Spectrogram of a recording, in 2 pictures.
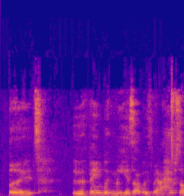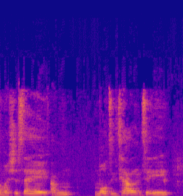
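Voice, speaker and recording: A woman at a medium pitch, her pitch varying in an ordinary way, comes through noticeable background noise. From US Midwest, St. Louis, Missouri. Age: 30s. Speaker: lifestyle and design vlogger. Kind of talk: casual vlog monologue. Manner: conversational with frequent fillers.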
